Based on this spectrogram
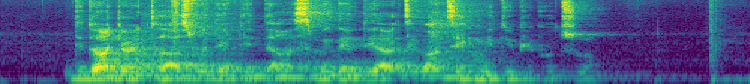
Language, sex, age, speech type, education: Nigerian Pidgin, male, 30-45, spontaneous, tertiary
